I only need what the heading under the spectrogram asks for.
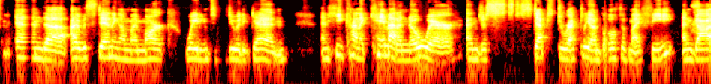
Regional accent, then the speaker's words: Pennsylvania, United States; I'm from Pennsylvania, which is where I am right now.

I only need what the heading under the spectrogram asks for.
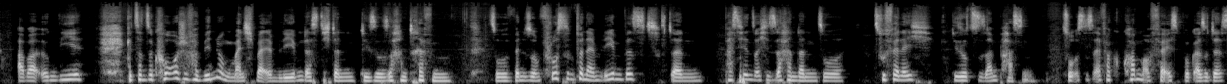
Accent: Berlin, Germany; ich werde übrigens nächsten Monat 19. Und ich komme aus Berlin. Ich bin hier geboren und wohne hier

